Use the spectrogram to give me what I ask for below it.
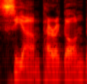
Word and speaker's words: Siam Paragon: Or as it's pronounced, Siam Paragon, but, you know, don't let that trouble you.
